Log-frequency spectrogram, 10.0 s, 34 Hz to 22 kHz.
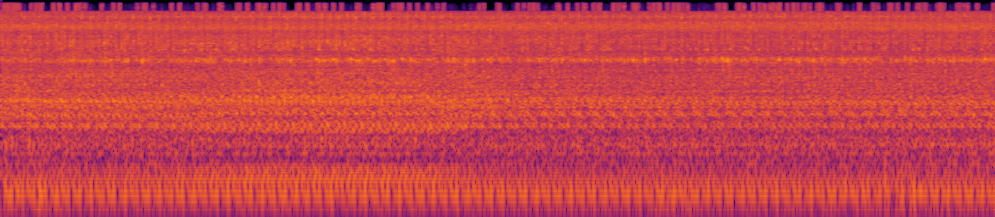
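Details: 2014 Volvo VNL day cab with a D13 diesel and 13-speed manual, 600-something miles, oil filler cap off. Steady, even chug at idle with no knocks or misses; a normal, healthy strong runner.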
